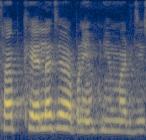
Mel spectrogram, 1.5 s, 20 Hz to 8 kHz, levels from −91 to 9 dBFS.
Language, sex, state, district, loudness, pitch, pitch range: Rajasthani, female, Rajasthan, Nagaur, -15 LUFS, 265 Hz, 215-275 Hz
